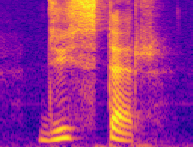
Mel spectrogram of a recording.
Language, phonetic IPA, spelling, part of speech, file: Swedish, [ˈdʏ̌sːtɛr], dyster, adjective, Sv-dyster.ogg
- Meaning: 1. gloomy (feeling, expressing, or marked by gloom) 2. gloomy (feeling, expressing, or marked by gloom): somber 3. bleak, gloomy, dreary (evoking a feeling of gloom)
